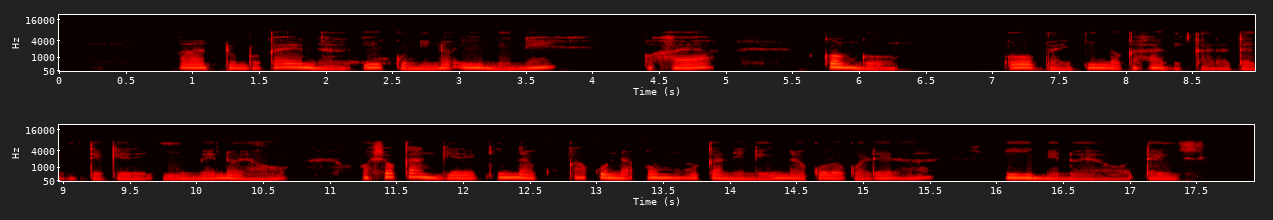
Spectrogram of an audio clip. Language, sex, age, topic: Oshiwambo, female, 18-24, agriculture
